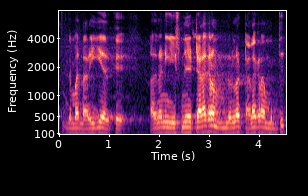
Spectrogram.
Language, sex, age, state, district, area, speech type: Tamil, male, 18-30, Tamil Nadu, Tiruchirappalli, rural, spontaneous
